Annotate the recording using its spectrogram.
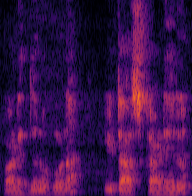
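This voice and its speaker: A man's voice: medium pitch, a little fast, lo-fi sound. Man recapping a show in an echoey room. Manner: retells scenes loosely with frequent "aa" fillers and restarts. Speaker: TV show reviewer. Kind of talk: casual spoken episode recap.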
